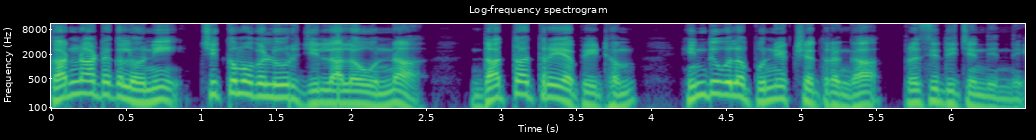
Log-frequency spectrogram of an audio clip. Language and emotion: Telugu, neutral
